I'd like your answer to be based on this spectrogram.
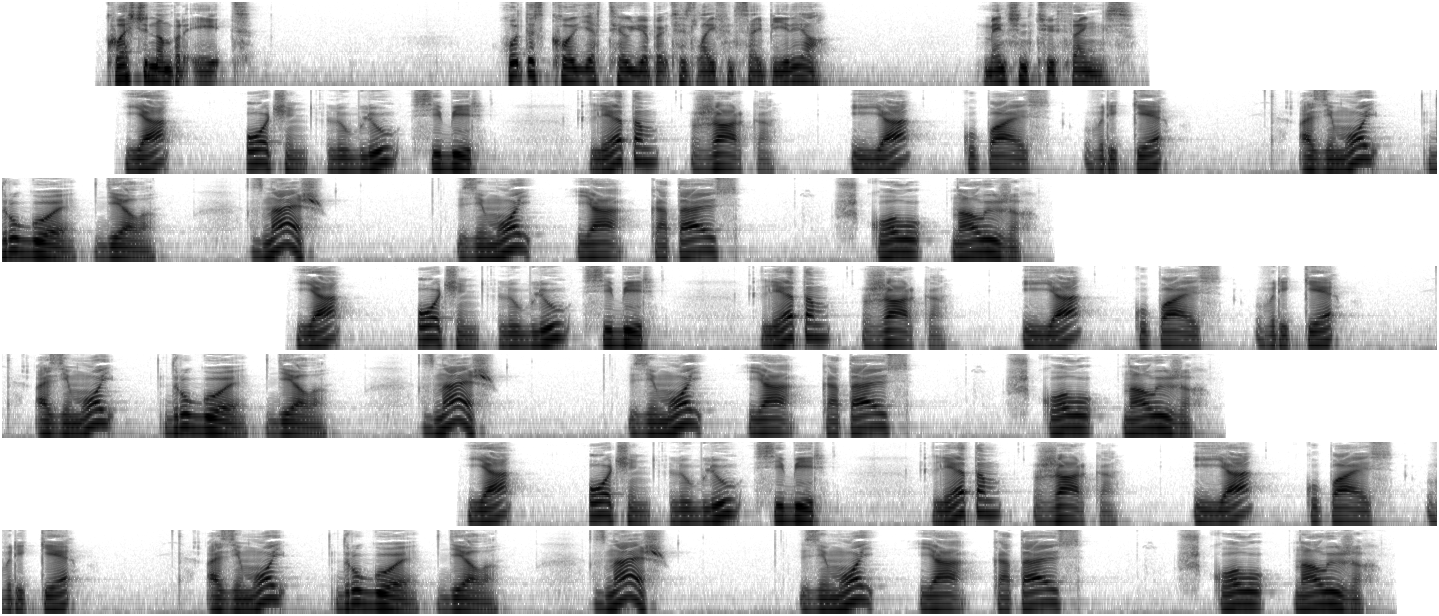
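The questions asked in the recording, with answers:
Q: What does Kolya tell you about his life in Siberia?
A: It is hot in summer and he swims in the river; in winter he skis to school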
